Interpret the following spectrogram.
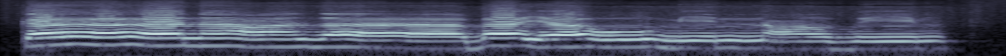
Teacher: Tanwin selari bertemu dengan ain, izhar halqi dibaca dengan jelas dan terang.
